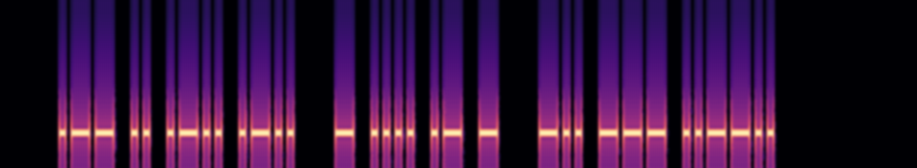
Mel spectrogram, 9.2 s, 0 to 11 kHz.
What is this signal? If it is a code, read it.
Morse code, heard as a keyed tone, about 20 wpm, 700 Hz. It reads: WILL THAT DO?
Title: Sentences from Top 100 Words 20wpm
